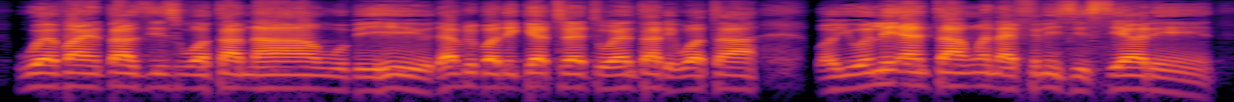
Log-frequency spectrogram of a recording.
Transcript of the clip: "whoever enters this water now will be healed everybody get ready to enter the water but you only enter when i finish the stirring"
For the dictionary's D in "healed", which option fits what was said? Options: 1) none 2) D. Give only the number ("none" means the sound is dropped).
2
